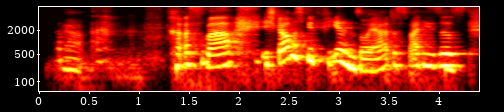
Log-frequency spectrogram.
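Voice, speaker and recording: A woman's plain, everyday voice with lively intonation at a moderate pace. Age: 20s. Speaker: yoga teacher. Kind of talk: casual interview.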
